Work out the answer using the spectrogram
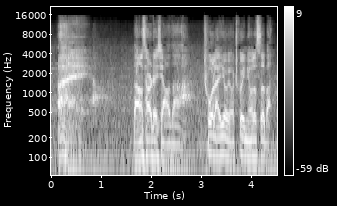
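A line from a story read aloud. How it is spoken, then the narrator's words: Sighing. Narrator (Chinese): 山林忽然叹了口气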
